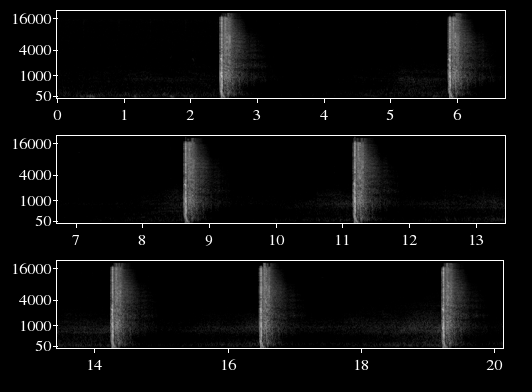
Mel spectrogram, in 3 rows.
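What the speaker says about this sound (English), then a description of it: "Okay, reloaded the clip. Going for headshots, 25 feet." Single pistol shots ring out at an outdoor shooting range while aiming for headshots at 25 feet, seven sharp loud cracks spaced about three seconds apart, each fading quickly into near silence.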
